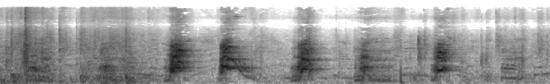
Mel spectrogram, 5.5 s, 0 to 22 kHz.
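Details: Rough Collies in a playful tussle on 8 May 2020, young Ta-chan joining sisters Miko and Nanacha's play fight while being ignored; about six short, rasping harmonic yips and grumbles come in quick bursts roughly every half second.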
